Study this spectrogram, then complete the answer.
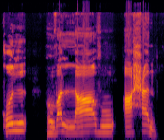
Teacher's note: تو موٹا ہا نہیں باریک ہا پڑھنا، قل هو اللہ احد۔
